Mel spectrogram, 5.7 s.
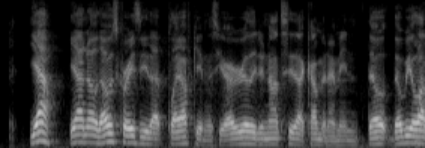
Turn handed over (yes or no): no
